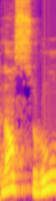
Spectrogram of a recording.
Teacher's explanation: র পুর হবে মোটা করে পড়তে হবে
